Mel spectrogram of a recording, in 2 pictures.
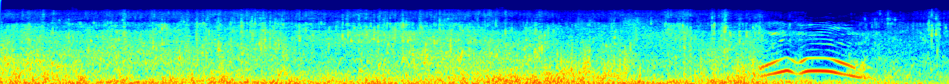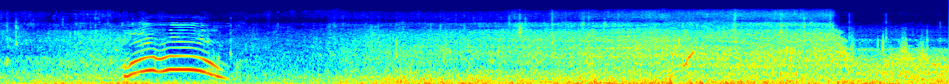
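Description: Ocean waves rush and churn all around.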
